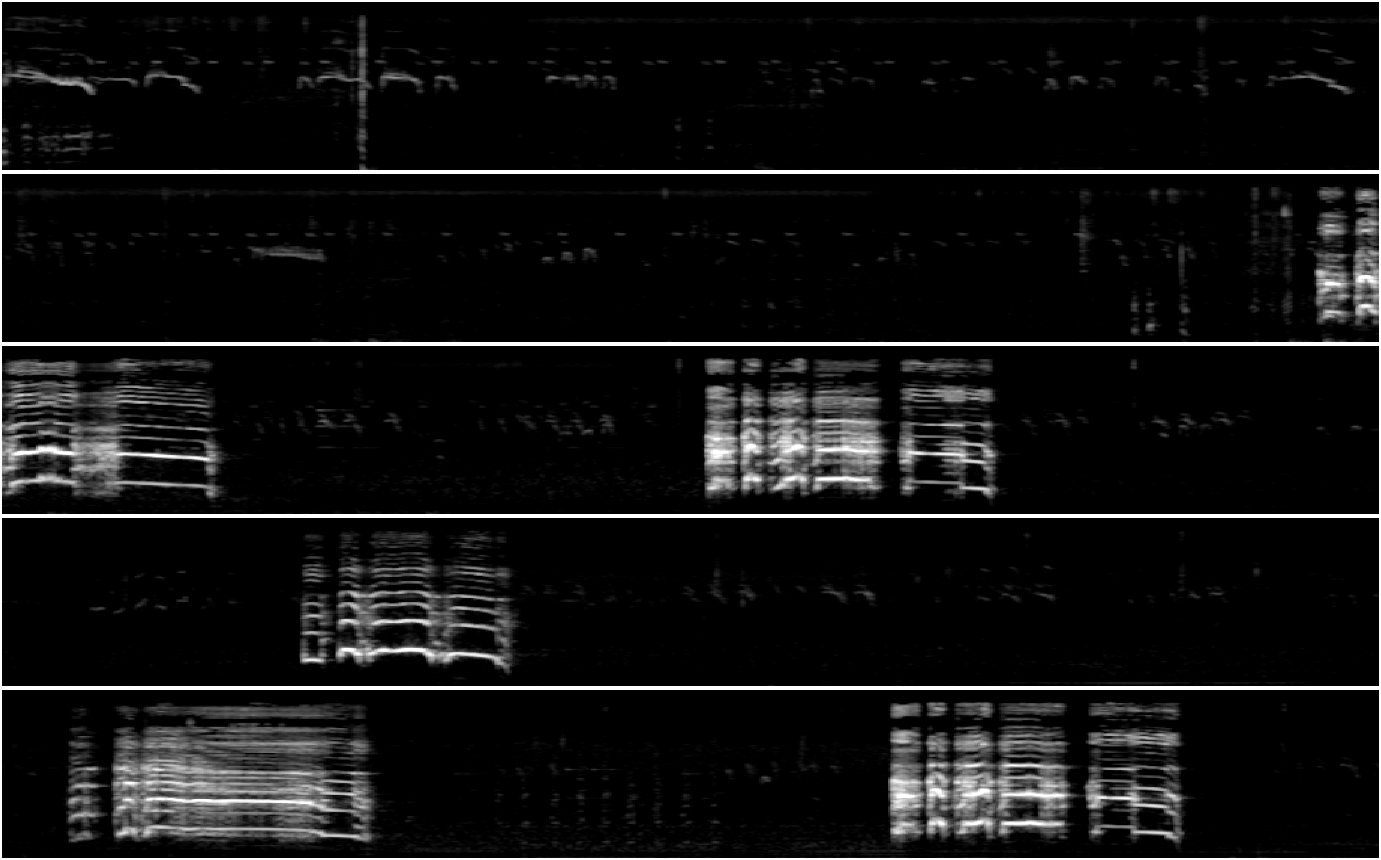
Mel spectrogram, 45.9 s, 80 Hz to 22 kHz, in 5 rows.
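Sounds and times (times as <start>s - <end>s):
rooster crowing: 18.0s - 19.9s, 23.0s - 25.0s, 29.5s - 31.1s, 37.2s - 39.3s, 42.6s - 44.7s.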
